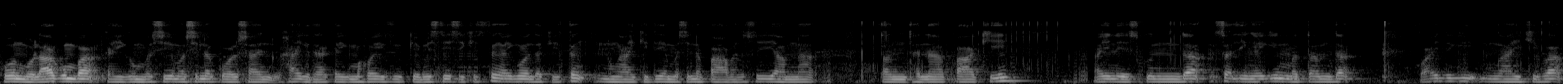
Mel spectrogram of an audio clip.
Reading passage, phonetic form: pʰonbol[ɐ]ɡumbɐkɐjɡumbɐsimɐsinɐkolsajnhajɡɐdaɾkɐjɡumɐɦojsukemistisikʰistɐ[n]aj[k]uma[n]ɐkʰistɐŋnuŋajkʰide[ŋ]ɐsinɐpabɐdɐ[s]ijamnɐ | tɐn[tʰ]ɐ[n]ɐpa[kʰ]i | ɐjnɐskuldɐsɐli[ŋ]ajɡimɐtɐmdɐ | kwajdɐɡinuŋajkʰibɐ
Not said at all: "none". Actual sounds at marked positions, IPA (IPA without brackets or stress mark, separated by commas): a, ŋ, ɡ, d, m, s, tʰ, n, kʰ, ŋ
